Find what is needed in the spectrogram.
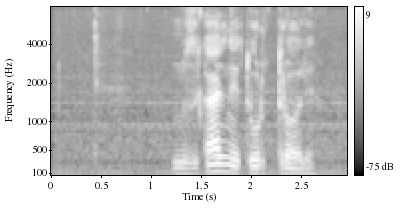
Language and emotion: Russian, neutral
